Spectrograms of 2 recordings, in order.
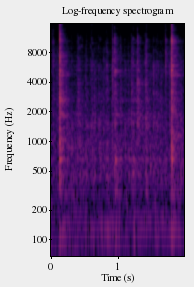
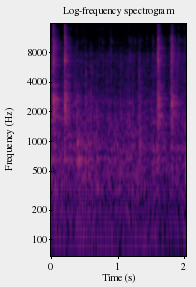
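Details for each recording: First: Poseidon Triton road bike during build, rear derailleur upper pulley pushed too far inboard via barrel adjuster, out of plane with cog: sharp, uneven ticks every half second from drivetrain; chain ticking from misaligned rear derailleur. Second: New Poseidon Triton road bike build, front derailleur in small chainring and small cog, first adjustment: quiet drivetrain with a couple of light scrapes per pedal turn; slight chain rub on the outer cage plate, position judged good.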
